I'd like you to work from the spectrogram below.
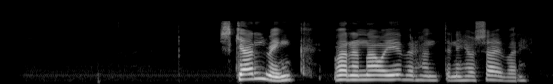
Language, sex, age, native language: Icelandic, female, 40-49, Icelandic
